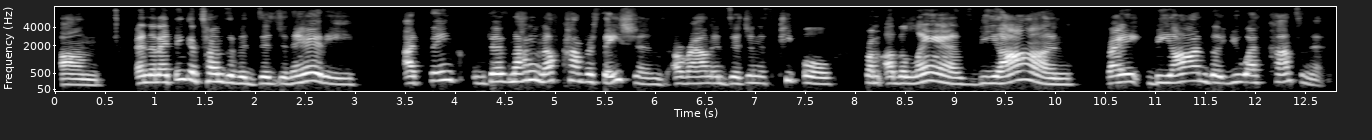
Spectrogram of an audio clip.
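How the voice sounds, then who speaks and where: Answering a question in an online talk, an award-winning activist from Puerto Rico speaks at a medium pitch and a slightly slow pace. She comes across as earnest and reflective, repeatedly asking "right?", and the recording has its highs cut off.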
